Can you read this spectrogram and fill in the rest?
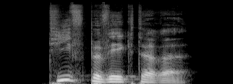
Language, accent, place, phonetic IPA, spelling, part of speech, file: German, Germany, Berlin, [ˈtiːfbəˌveːktəʁə], tiefbewegtere, adjective, De-tiefbewegtere.ogg
- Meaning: inflection of tiefbewegt: 1. strong/mixed nominative/accusative feminine singular comparative degree 2. strong nominative/accusative plural comparative degree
